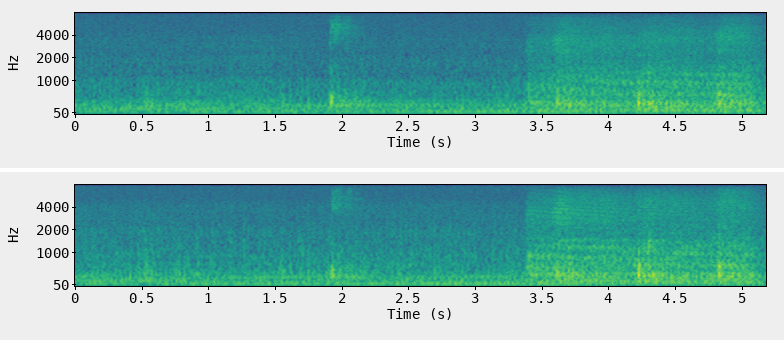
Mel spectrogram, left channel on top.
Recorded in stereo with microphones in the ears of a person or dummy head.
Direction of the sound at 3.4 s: 10° right (ahead or behind).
